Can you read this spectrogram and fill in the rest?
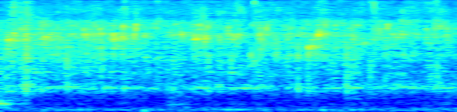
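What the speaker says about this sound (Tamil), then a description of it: "அது கூடவே நம்ம எடுத்து வச்சுருக்கிற கருவேப்பிலையில் கொஞ்சமாக எடுத்து இதில் சேர்த்துக்கிறேன்" Tomato and curry leaves fry in a pan for chutney, making a continuous bright crackling sizzle that stays close and even from start to finish, with no voices.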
